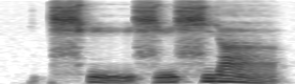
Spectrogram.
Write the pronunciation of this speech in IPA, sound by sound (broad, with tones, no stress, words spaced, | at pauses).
t͡ɕʰḭ˨˩ɕi˦ ɕjä˥˩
